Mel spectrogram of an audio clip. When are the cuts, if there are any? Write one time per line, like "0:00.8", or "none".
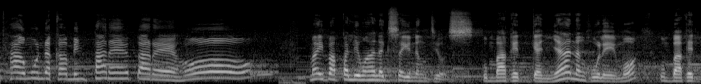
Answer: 0:03.0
